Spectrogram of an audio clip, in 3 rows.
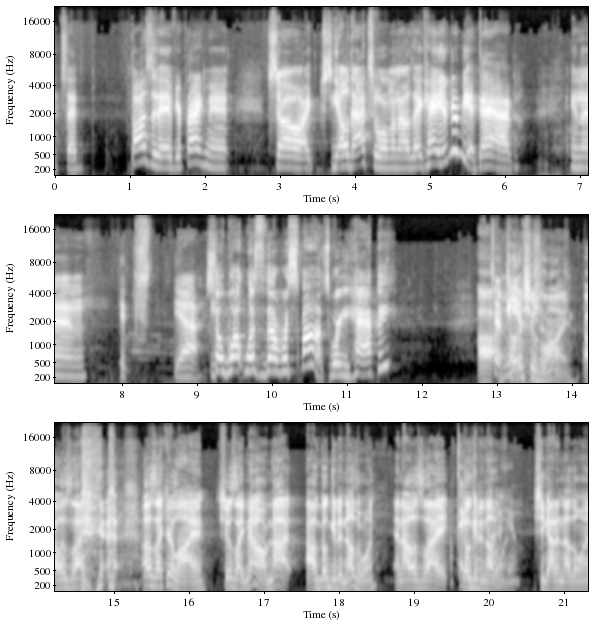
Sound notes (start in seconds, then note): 14.6 chuckles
